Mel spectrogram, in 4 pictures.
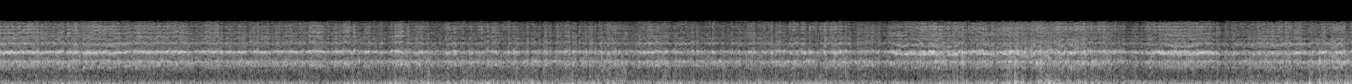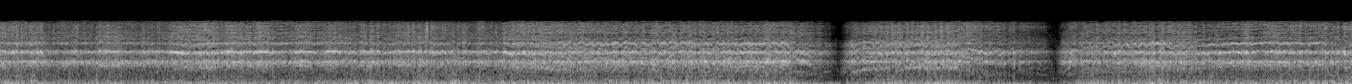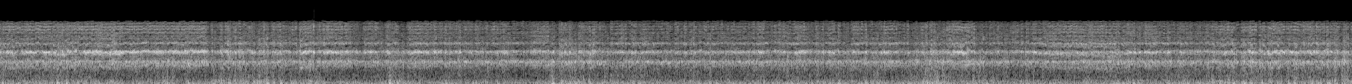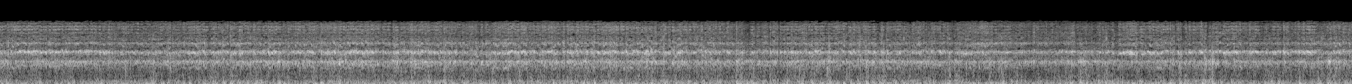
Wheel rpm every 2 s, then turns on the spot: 230, 230, 230, 230, 230, 220, 220, 230, 230, 210, 160, 100, 140, 220, 230, 230, 230, 230, 230, 230, 230, 230, 230, 230, 230, 230, 230.
none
